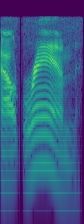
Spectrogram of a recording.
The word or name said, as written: outran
